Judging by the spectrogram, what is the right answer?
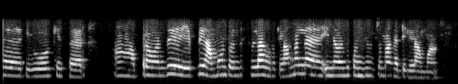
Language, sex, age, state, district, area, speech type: Tamil, female, 18-30, Tamil Nadu, Tiruvarur, rural, conversation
